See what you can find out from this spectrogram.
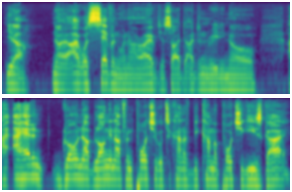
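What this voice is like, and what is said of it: Funny, unusual accent. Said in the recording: “You've also developed this funny accent, which is very unique to you ... I haven't heard anyone else who sounds like you ... Nice accent, but it is different. So obviously that comes from having learned English later on.”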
